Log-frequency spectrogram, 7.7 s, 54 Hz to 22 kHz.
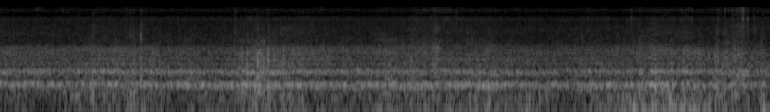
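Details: Honey bee cluster on 28 April 2026 that panicked after discovering it had no queen. Dense, steady buzzing of many bees in low harmonic bands under broad hiss, with scattered faint ticks and knocks.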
